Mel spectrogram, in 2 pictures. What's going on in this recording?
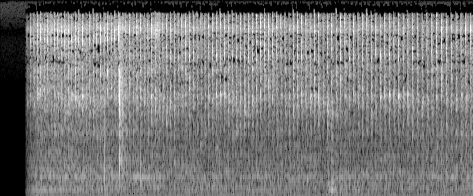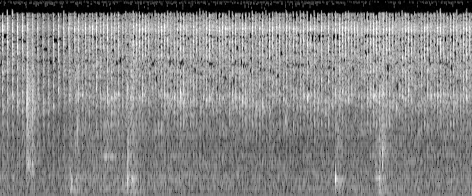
wheel bicycle
bike, bicycle, wheel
